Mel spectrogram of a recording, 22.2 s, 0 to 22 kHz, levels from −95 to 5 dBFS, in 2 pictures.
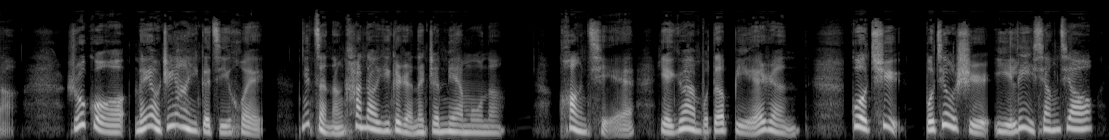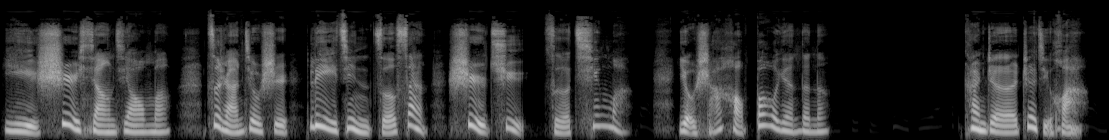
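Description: Speech recording with no technical faults detected anywhere in the clip.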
